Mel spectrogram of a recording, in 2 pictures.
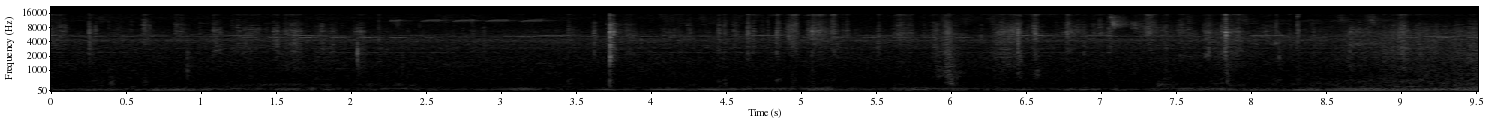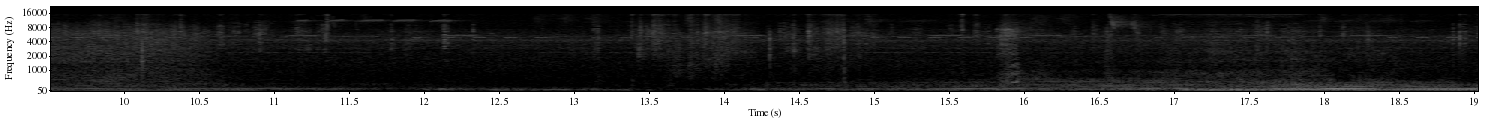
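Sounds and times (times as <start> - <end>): paper rustling and creasing: 3.6 - 11.4, 13.0 - 19.0
low hum: 7.8 - 19.0.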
